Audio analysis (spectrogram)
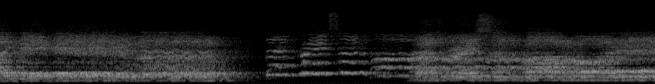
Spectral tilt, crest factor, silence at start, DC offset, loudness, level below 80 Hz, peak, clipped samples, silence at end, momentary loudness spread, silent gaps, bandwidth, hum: -3.5 dB/octave; 14 dB; 0 s; under 0.1%; -36 LUFS; -74 dBFS; -22 dBFS; under 0.1%; 0 s; 7 LU; none; 15 kHz; none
